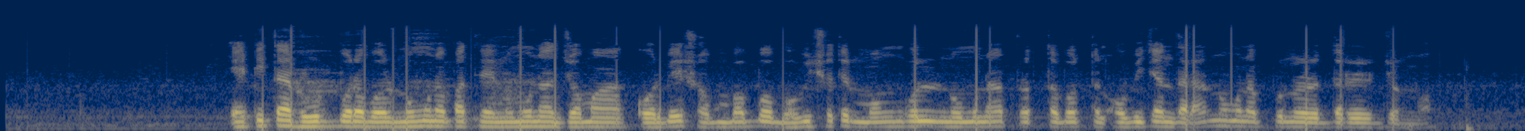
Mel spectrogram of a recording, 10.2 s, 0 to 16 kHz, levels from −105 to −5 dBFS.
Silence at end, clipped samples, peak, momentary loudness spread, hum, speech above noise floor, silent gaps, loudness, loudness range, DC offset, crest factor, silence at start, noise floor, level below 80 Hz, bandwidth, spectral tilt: 0.35 s; under 0.1%; -18 dBFS; 10 LU; none; 35 dB; none; -35 LUFS; 5 LU; under 0.1%; 18 dB; 1.55 s; -69 dBFS; -64 dBFS; 6.4 kHz; -10 dB/octave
